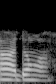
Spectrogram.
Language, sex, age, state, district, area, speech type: Bodo, female, 30-45, Assam, Kokrajhar, rural, conversation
